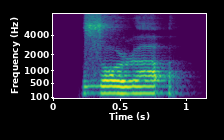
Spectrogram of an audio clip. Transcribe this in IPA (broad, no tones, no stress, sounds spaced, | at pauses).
z ɒ ɭ a ʔ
